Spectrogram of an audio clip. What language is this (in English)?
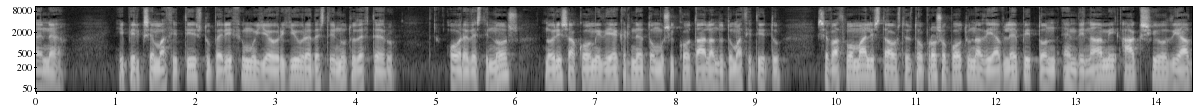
Greek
